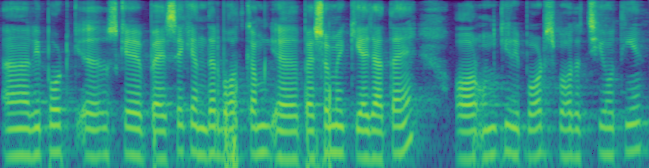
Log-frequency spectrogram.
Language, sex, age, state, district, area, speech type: Urdu, female, 30-45, Delhi, Central Delhi, urban, spontaneous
